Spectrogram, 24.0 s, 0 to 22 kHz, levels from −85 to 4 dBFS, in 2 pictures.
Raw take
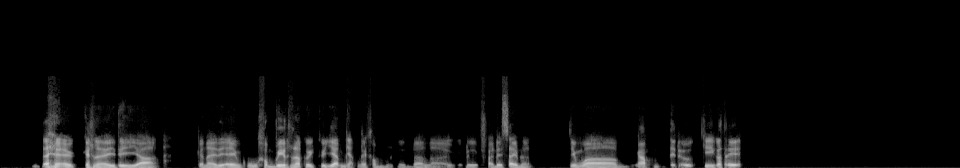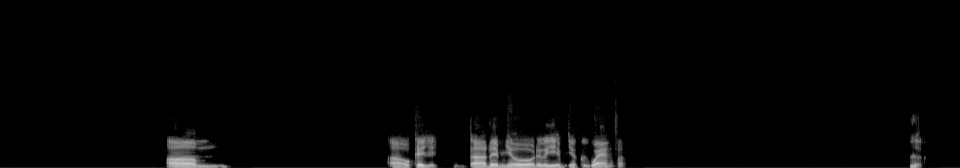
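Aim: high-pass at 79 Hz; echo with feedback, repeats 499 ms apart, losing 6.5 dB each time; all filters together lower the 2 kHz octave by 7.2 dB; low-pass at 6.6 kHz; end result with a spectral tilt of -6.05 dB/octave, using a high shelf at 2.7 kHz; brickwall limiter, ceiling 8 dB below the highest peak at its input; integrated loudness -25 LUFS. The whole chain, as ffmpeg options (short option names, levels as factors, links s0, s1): -af "highpass=79,lowpass=6600,equalizer=f=2000:t=o:g=-7,highshelf=f=2700:g=-5.5,alimiter=limit=0.224:level=0:latency=1,aecho=1:1:499|998|1497|1996|2495|2994:0.473|0.222|0.105|0.0491|0.0231|0.0109,volume=1.26"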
